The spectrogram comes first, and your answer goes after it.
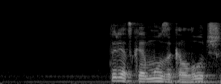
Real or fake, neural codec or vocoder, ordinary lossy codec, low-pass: real; none; none; 7.2 kHz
